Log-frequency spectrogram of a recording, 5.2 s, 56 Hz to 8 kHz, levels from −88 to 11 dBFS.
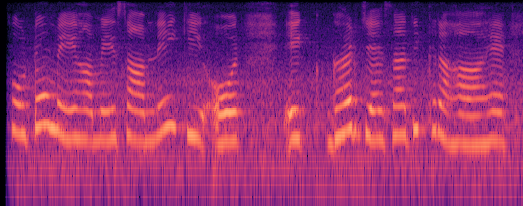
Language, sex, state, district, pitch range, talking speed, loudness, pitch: Hindi, female, Uttar Pradesh, Shamli, 270-335 Hz, 135 wpm, -16 LUFS, 290 Hz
